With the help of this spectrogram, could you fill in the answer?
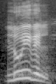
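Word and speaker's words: Louisville: आगे तभी बढ़ेंगे लुईस जब लिखा है तो स क्यों नहीं बोल रहे जैसे नाइफ में क साइलेंट होता है के साइलेंट होता है वैसे वो तो के पहले आता है ये तो बीच में घुसा हुआ है बट कई बार लुईस प्रोनाउंस होता है एस के साथ और कई बार नहीं वो कई क्यों नहीं होता है कब होता है ये मुझे पता नहीं है मेयर ऑफ लुई विले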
